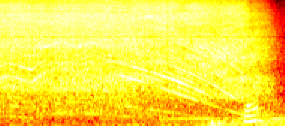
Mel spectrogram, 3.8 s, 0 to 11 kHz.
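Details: Modern M2130B electric drill, dead before, repaired, tested in both directions on mains: high steady whine at clean even pitch, winding down smoothly; sounds healthy.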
